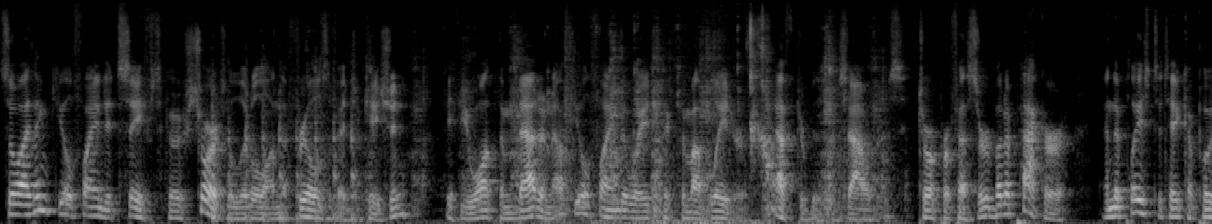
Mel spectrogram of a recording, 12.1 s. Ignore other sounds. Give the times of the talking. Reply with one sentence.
You can hear the talking from 0.0 to 12.0 s.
